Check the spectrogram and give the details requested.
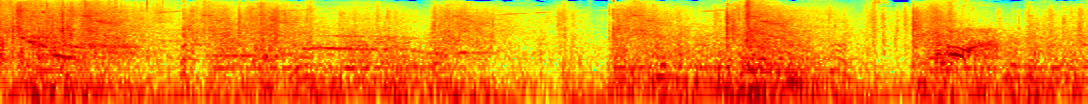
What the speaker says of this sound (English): I can shoot the gas canister here to take out the gun emplacement.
